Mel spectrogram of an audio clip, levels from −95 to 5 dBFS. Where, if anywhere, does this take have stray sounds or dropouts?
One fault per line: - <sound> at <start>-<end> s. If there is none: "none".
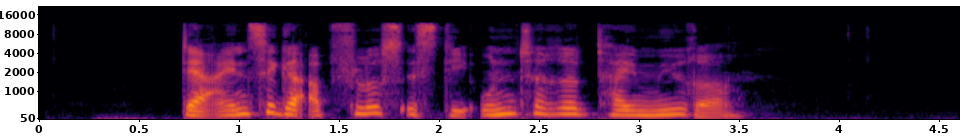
none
